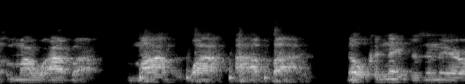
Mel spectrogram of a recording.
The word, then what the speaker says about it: Moab: Pronounced Mawa'aba, right? Mawa'aba is Moab, right? So y'all can see that. Moab or Mawa'aba, right?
